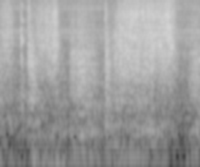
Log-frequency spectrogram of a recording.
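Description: Cheap fireplace ash vacuum running, its nozzle sucking dust off the inside floor of a smoker: a steady rushing hiss.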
